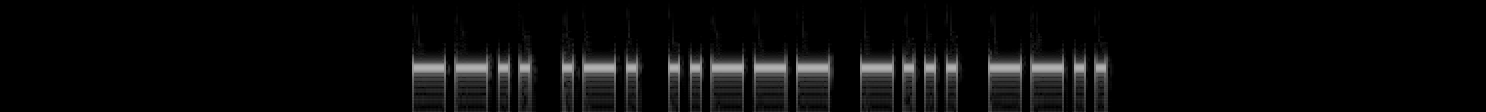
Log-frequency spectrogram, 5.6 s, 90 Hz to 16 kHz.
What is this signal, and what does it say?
Morse code, heard as a keyed tone, about 31 wpm, 700 Hz. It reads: ZR2BZ
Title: DXCC-100 Call Signs - 5 Characters - 30wpm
